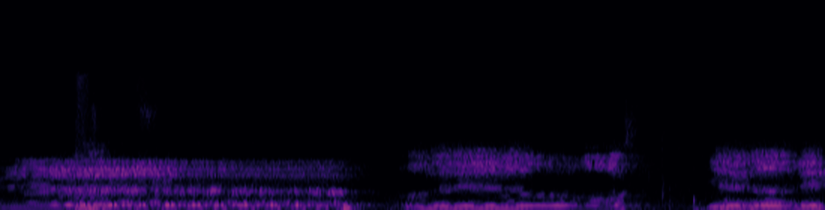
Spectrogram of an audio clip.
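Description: Several men chant together in a slow, sung tone in an echoing hall.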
